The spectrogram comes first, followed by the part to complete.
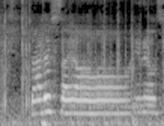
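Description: A high, child-like voice singing a short jingle of long, steady held notes, the first starting about half a second in and held for close to a second, the next beginning near the end.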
